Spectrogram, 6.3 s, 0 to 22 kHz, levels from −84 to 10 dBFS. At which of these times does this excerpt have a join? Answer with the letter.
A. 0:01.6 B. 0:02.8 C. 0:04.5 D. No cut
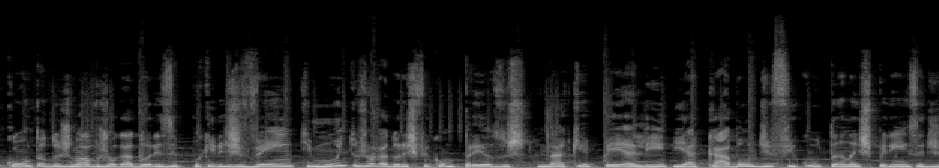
C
